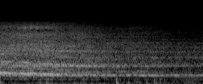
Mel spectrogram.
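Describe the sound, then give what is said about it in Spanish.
Moto2 racing motorcycle engines whine at high revs in a steady, continuous drone during a practice session at the Cheste circuit, heard from the second row of the starting grid, with no one talking. “Deja que suenen las motos un rato, ahí, ¿eh? Que como vamos se escucha.”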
